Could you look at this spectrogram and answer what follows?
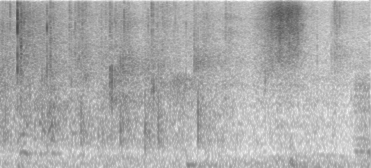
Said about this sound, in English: You know what? Our clapping today has been very hesitant.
